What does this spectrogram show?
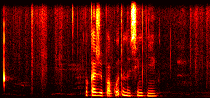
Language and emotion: Russian, neutral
